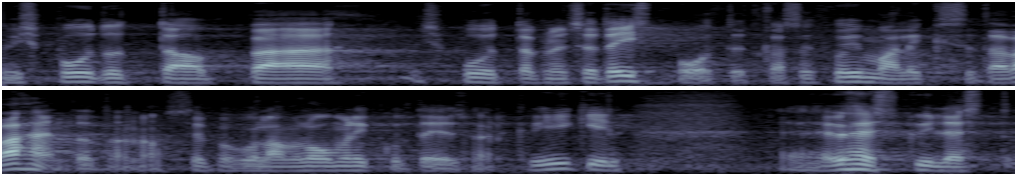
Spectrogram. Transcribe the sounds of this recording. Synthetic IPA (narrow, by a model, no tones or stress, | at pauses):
mispuːd̪̥ut̪ˑːɑb̥mispuːd̪ut̪ːˑɑb̥nyːd̪̥set̪ejst̪̚po̞ːlt̪ˑe̞t̪kɑsonvɤjmɑlikse̞d̪̥ɑvæɦe̞̰nd̪̥ɑd̪̥ɑ̰no̰hse̞peɑ̰b̥o̞lemɑlo̞ːmulikult̪e̞ːsmæ̰rkˑriːɡ̥il | yɦe̞st̪̚kylʲjest̪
